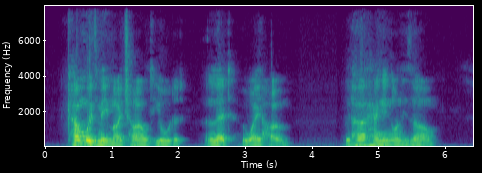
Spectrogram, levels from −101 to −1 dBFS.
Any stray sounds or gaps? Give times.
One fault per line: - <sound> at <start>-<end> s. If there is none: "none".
none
